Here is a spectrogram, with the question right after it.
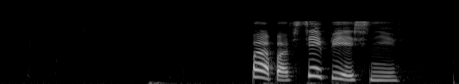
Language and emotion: Russian, positive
